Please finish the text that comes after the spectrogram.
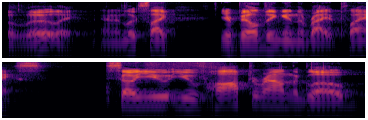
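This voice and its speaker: A man's voice: mid-range voice, moderate pace, fairly bright tone. A man hosting an interview podcast, asking casual, upbeat, rambling questions. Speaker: podcast host.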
